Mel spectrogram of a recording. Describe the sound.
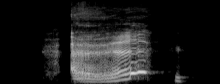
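A man gives one long groaning grunt as his own take on the Tim Allen noise. It is loud, throaty and rises in pitch toward its end, with a short vocal sound just before it and another just after.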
